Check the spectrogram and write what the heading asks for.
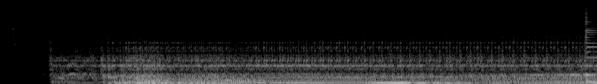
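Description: Boat engine running steadily at idle, starting about half a second in.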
